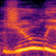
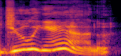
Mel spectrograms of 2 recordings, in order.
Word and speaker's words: Julianne: And it's not Julie, it's Julianne.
